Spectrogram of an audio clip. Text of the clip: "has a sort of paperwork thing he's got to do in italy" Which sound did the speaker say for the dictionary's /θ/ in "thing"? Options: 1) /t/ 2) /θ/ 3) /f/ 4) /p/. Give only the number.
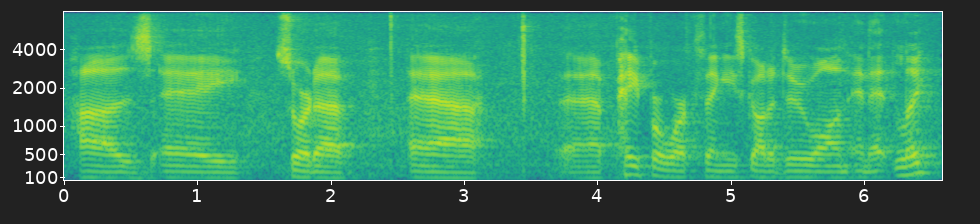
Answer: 2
